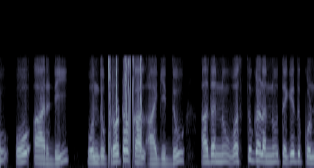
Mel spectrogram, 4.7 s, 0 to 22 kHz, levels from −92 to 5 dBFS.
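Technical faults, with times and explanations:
Throughout, 4-bit ADPCM compression. Each sample is coded as a small 4-bit step from a predicted value, and the step size adapts as the speech changes. The coding error is heavy here. It rides on the speech as a gritty hiss that swells with every loud syllable. Sharp onsets sound rough because the step cannot grow fast enough to keep up. Nothing remains above 5.3 kHz, so the speech is dull. That ceiling and the grain point to a low sample rate and a bitrate near 44 kbps.
1.51 to 2.15 s, cable scratch noise. Dense, uneven bursts of crackling and rustling sit over the speech for about 0.63 s. They are somewhat louder than the speech itself. The likely cause is a worn cable, connector or control being moved. Its contact resistance jumps about rapidly, which adds ragged noise to the signal until the contact settles.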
